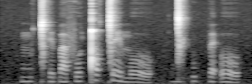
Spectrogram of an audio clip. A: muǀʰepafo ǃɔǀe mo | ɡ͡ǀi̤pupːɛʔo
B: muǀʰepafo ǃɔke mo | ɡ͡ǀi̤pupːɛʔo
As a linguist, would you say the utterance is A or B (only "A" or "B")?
A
